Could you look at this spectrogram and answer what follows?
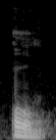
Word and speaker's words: Om: Then after 5 minutes, chant Om, listening to the sound, not for others to hear, like Om. Notice that I give a lot of stress to the last syllable, Ma.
